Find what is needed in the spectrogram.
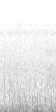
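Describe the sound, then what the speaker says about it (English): A helicopter in the Blood Strike video game thrums steadily with a dense, low rotor drone that holds at moderate level throughout the short stretch. "Currently with the chopper. They are going to use the chopper to relocate and get themselves at another side of the map."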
